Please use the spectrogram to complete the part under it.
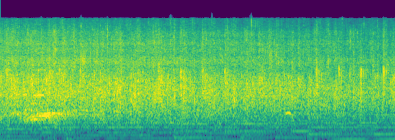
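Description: An audience gives itself a round of applause, with steady, full clapping throughout and a low sustained musical tone running underneath.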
